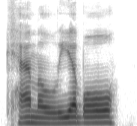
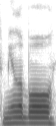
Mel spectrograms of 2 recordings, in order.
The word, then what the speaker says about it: Camellia: Buffalo over Marshall in the Camellia Bowl. – Camellia Bowl. – Yeah, I knew I was saying that wrong.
